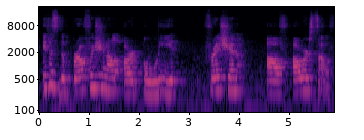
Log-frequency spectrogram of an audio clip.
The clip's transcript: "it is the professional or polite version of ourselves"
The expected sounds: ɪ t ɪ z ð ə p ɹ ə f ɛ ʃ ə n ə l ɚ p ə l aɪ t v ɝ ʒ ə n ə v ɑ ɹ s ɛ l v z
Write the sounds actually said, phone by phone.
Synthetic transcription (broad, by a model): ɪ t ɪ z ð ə p ɹ ə f ɛ ʃ ə n ə l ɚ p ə l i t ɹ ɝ ʃ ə n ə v ɑ ɹ s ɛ l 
